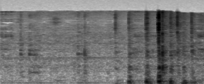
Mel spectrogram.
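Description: Computer keyboard keystrokes: a quiet first second, then a quick run of about half a dozen key clicks a little past a second in.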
